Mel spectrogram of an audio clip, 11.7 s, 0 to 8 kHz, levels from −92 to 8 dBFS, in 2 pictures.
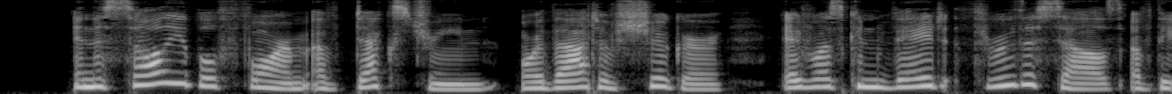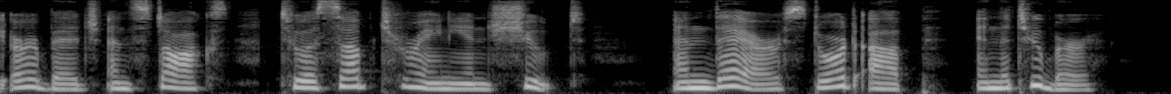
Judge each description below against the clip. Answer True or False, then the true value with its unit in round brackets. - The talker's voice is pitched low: False (210 Hz)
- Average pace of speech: True (165 wpm)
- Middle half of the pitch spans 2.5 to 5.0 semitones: False (5.4 semitones)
